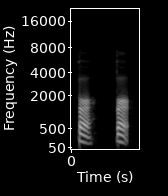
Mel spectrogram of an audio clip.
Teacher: as soon as I open my lips, my tongue's already making the R, so there's no delay, like burr.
